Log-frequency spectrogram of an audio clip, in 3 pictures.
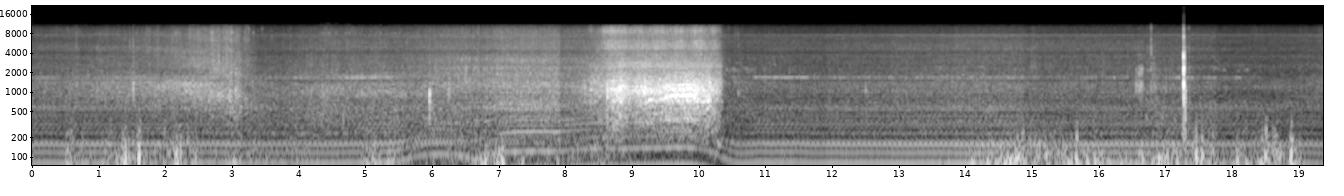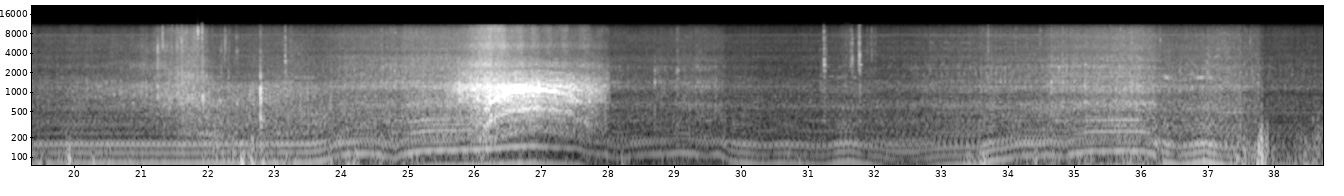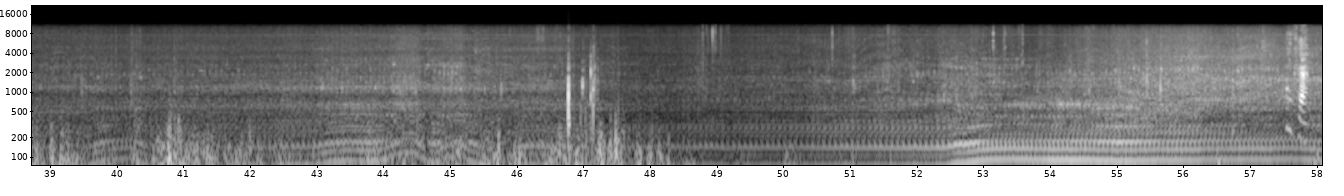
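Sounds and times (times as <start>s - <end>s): car engine revving: 0.0s - 17.9s, 19.1s - 38.4s, 48.4s - 58.0s
engine whine: 0.0s - 58.0s.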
